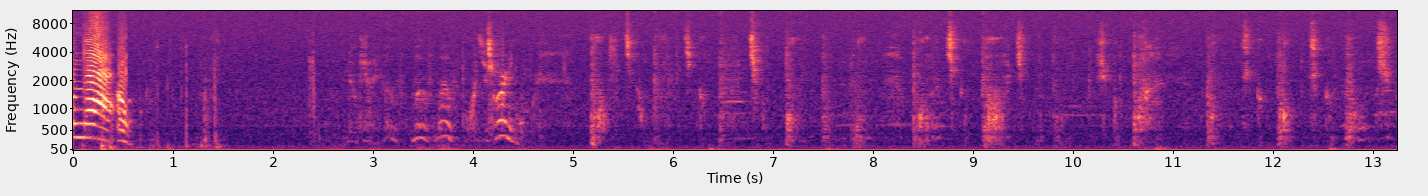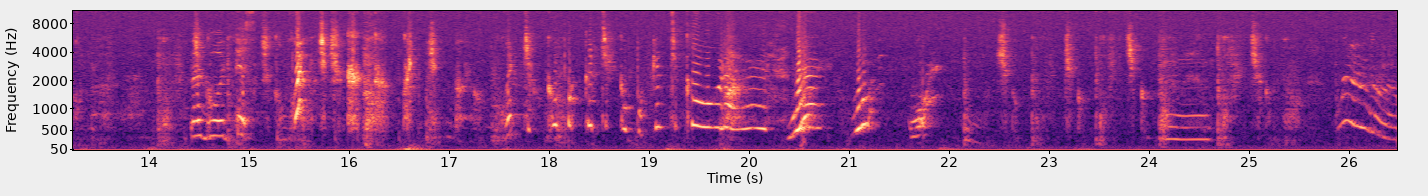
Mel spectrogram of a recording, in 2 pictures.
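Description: A young boy talks and exclaims close to the microphone.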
